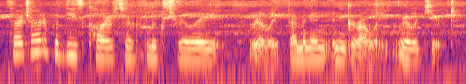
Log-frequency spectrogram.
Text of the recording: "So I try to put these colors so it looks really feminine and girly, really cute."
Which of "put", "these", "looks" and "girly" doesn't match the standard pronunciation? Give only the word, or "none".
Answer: none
